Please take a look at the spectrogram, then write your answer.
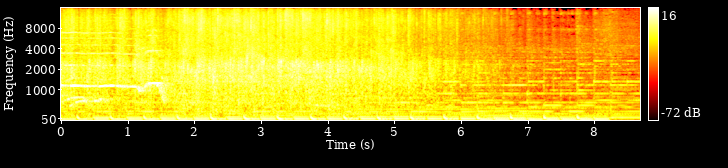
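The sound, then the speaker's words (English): An audience applauds a group of women presenters in a dense, sustained wash of applause that holds strong for several seconds, then gradually thins and fades toward the end, with a brief whistle early on. “can we please get a round of applause for these incredible women?”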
